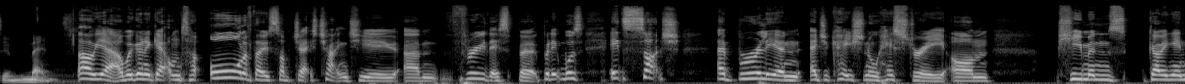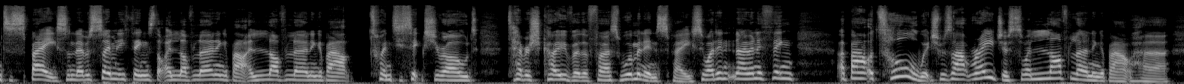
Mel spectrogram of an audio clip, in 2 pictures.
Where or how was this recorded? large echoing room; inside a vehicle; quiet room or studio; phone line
quiet room or studio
